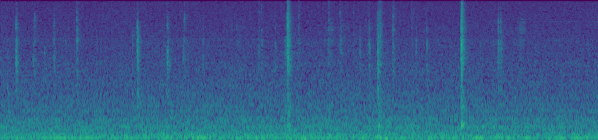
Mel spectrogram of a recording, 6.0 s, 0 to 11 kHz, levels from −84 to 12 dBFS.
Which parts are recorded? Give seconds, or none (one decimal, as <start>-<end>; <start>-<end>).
0.0-1.0; 2.0-5.0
